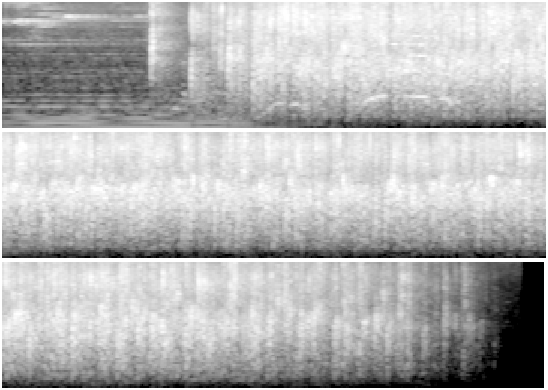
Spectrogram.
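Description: An audience applauds loudly in a large hall, then fades out.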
